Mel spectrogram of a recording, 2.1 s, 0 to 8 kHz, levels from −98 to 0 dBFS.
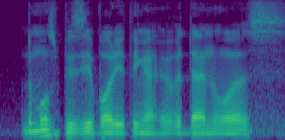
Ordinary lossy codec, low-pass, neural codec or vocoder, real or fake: none; none; none; real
